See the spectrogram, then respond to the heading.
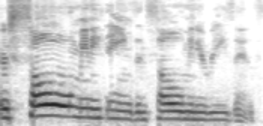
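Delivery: ordinary delivery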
